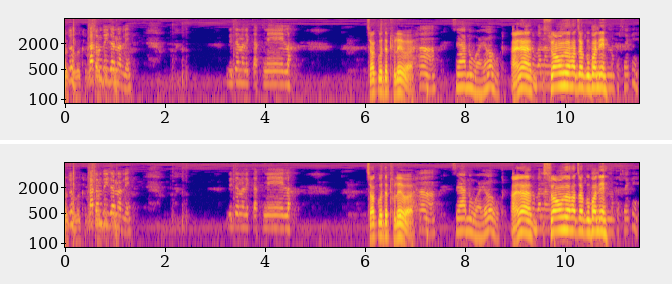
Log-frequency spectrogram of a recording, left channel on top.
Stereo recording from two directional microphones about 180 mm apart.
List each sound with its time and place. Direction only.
0.4 s a man's voice: 20° right (ahead or behind)
3.6 s a man's voice: 20° right (ahead or behind)
6.1 s a man's voice: 25° right (ahead or behind)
